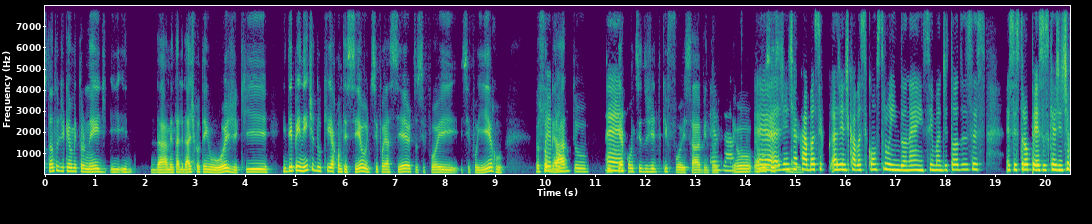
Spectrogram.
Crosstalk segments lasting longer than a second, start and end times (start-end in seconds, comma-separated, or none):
13.3-15.2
